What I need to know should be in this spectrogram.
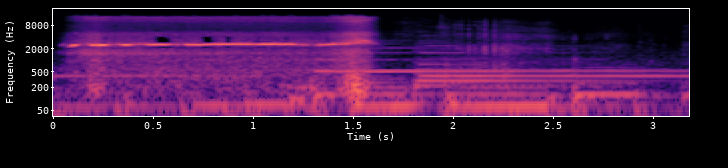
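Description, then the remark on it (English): A whistle is blown in one long, shrill, steady blast lasting about a second and a half, loud, then soft sustained musical tones carry on after it. “Mum had to blow her whistle.”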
